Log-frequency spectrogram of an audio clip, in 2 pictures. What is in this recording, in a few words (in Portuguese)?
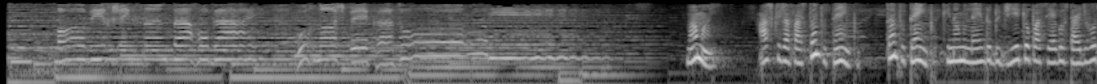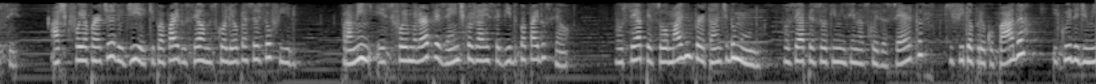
Aniv. Mãe infantil Religiosa Masculino; Telemensagens 2017; Aniversários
